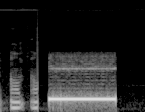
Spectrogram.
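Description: Telephone ringback tone as a call is placed: two short buzzy beeps, then one long, steady, loud tone lasting about a second.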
